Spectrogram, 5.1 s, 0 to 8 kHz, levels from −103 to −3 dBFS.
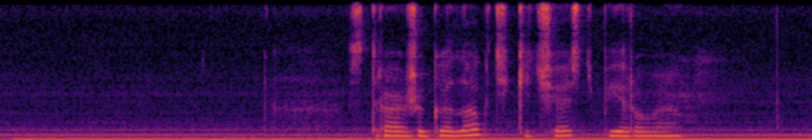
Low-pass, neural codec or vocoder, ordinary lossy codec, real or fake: none; none; none; real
